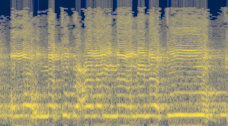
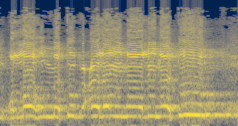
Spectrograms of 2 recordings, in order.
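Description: The two takes are said the same way.

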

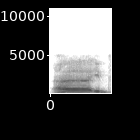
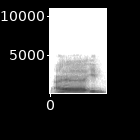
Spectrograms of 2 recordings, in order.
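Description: Both takes have the same delivery.

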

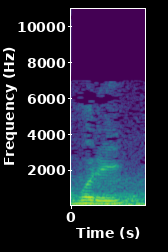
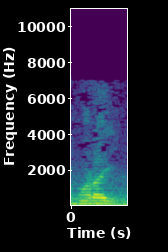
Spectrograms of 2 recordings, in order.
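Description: First: The name is said with the nisba ending pattern. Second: The name is said with the diminutive vowel pattern. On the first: "والنسب يعني مري" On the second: "إذا كان بالتصغير فهو مري"

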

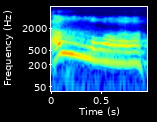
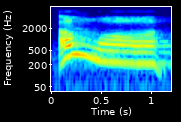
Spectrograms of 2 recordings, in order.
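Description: The two takes are said the same way.

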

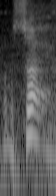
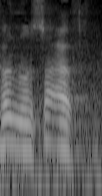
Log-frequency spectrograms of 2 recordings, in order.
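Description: First: The middle letter is said with no vowel. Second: The middle letter is said with a u vowel. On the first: "ينطق بالسكون، سكون الوسط" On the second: "وبضم الحرف الأوسط"

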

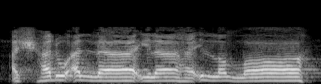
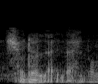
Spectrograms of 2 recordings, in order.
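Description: First: It is said in a loud voice. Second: It is said in a very soft voice. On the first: "diulangi lagi dengan suara yang keras" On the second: "dengan suara yang lirih. Kecil sekali"

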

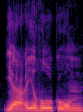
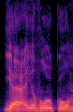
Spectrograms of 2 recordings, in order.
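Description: No difference in how they are said.

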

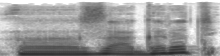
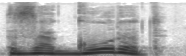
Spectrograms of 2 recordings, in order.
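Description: First: The stress falls on the preposition. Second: The stress falls on the noun. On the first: This is today's main form. The speaker calls it right. "именно этот вариант является основным сегодня" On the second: This form is long outdated. The speaker calls it wrong. "очень давно устарел"

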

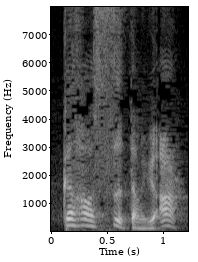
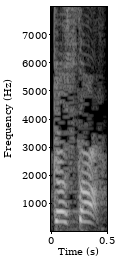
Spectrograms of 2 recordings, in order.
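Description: First: Every syllable is pronounced clearly in full. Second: Most syllables are swallowed into a short blur. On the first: "他说的是" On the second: "吃字最严重的"

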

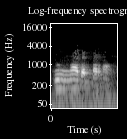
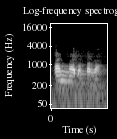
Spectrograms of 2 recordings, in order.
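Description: First: The first word begins with an 'i' vowel. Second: The first word begins with an 'a' vowel. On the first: The clause starts a new statement explaining the outcome. "وكسرها" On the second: The clause explains the outcome as a substitute for it. "قراءة فتح الهمزة"

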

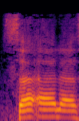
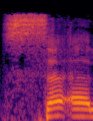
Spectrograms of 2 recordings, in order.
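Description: First: The s is short, followed at once by the vowel. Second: The s is pressed and held, sounding doubled. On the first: The speaker calls it right. "ولا أضغط زيادة على السين" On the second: The speaker calls it wrong. "هذا لا يصح. سأل صار كأنني نطقت سين ساكنة وأتبعتها بسين مفتوحة"

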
